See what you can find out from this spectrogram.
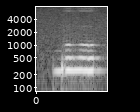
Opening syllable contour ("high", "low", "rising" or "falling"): high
